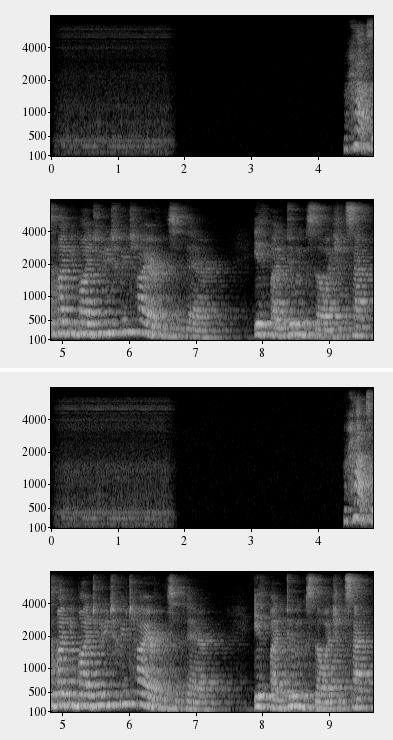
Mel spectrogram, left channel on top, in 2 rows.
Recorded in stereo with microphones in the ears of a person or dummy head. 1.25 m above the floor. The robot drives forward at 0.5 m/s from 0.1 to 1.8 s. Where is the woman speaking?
45° right (ahead or behind), 0.6 m.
